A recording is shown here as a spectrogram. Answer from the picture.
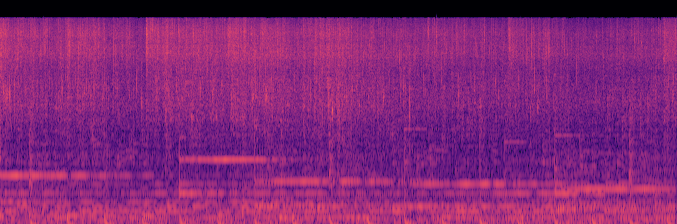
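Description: Marinated chicken pieces sizzling in hot oil in a frying pan, a steady crackling hiss like rain on a surface. Soft background music of held chords plays under it.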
